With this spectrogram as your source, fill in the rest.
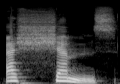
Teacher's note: notice how we dropped the lam in the word ashems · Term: the sun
